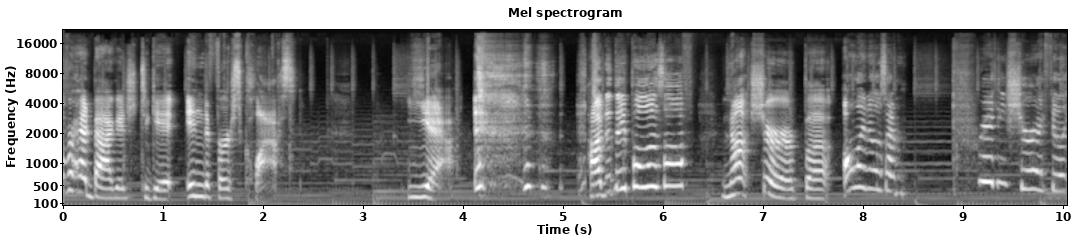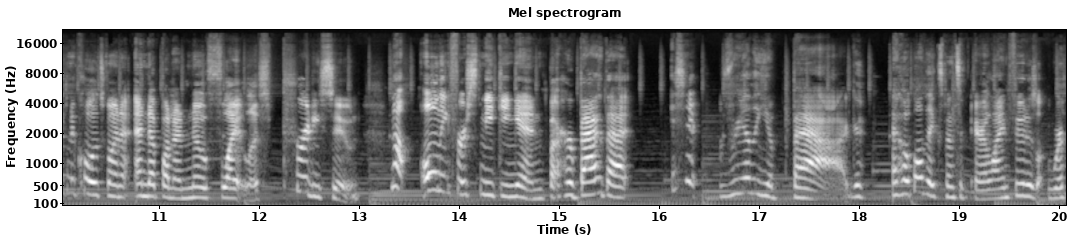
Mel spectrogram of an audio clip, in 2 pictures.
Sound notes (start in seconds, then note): 3.4 sigh; 4.1 giggles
